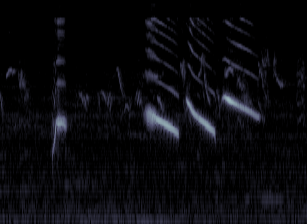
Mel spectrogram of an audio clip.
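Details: Til til fiu mineiro song of a green-winged saltator in woodland: a brief upslurred note, then three loud, clear whistles, each sliding downward, delivered in quick succession against a quiet background.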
